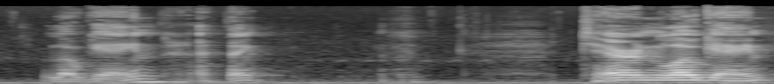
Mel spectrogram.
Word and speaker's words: Loghain: were betrayed by Terran loghain Loghain I think Terran loghain I think that's how you pronounce it I might be wrong rhymes with Rogaine as far as I'm aware and the king and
